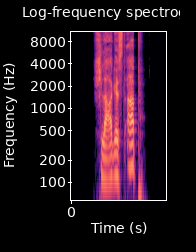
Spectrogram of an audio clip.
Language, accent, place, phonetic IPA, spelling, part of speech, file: German, Germany, Berlin, [ˌʃlaːɡəst ˈap], schlagest ab, verb, De-schlagest ab.ogg
- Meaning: second-person singular subjunctive I of abschlagen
